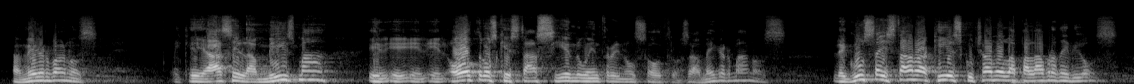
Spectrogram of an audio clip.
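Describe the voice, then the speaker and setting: A fairly slow, non-native accent with lively intonation, a dark, mellow tone and audible room echo. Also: man, fairly high pitch for a man. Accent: non-native Spanish, self-described poor. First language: English (speaking Spanish). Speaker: pastor. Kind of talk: sermon.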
